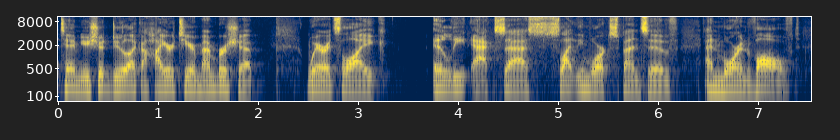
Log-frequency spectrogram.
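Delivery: ordinary talk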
